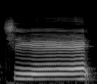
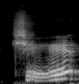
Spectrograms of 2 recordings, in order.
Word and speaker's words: 只: 얘가 병아리로 부화가 돼서 여기 발음 조심해 주셔야 돼요. 쯔 일성으로 읽으셔야 됩니다. 쯔 오로지 단지라고 읽으시면 안 돼요.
